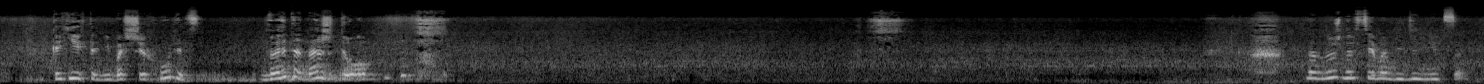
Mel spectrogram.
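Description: A young woman speaks emotionally through a microphone, pausing between phrases.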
